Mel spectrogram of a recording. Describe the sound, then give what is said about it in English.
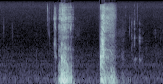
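Someone chews sour gummy sweets (Sour Patch Kids) in two short, crunchy-sounding bursts of mouth noise separated by a brief pause, each fading quickly into quiet. “Sour Patch Kids. I might just eat it. Cheers, Eric. It tastes really good.”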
